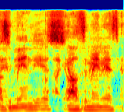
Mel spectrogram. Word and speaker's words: Ozymandias: Ozymandias, and then a new Rorschach.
